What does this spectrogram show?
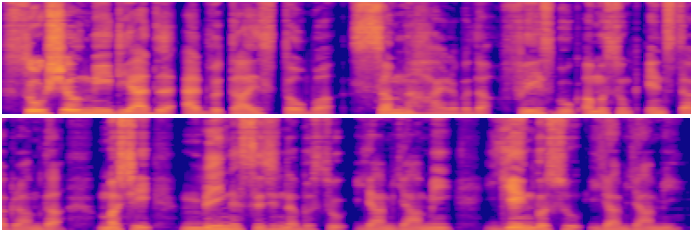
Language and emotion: Manipuri, neutral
